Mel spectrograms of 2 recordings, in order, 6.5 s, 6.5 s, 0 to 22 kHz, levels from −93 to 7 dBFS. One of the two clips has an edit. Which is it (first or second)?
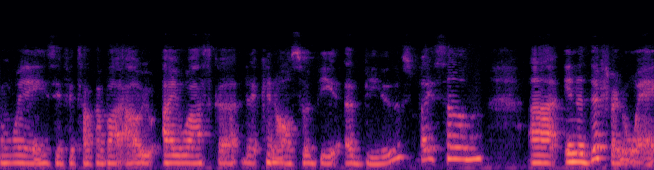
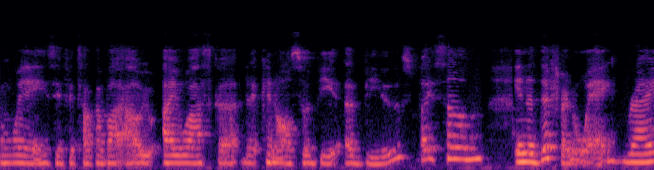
second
